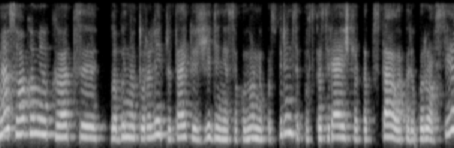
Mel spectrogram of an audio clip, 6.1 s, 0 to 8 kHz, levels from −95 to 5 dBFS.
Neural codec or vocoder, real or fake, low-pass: none; real; 7.2 kHz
